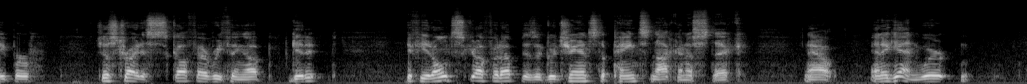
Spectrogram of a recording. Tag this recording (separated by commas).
Speech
